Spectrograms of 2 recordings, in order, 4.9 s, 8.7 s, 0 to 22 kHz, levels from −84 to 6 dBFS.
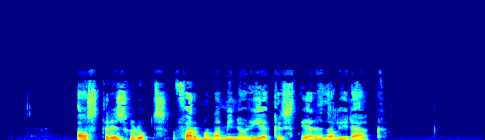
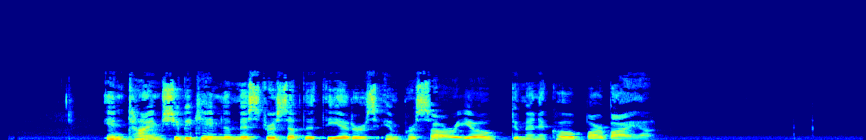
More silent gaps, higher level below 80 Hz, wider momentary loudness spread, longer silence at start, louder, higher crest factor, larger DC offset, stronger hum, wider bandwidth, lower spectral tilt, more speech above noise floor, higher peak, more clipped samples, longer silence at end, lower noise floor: neither; first, -74 dBFS vs -84 dBFS; second, 7 LU vs 10 LU; second, 0.8 s vs 1.05 s; first, -22 LUFS vs -29 LUFS; about the same, 20 dB vs 18 dB; neither; neither; second, 9.8 kHz vs 11.5 kHz; first, -5 dB/octave vs -3.5 dB/octave; about the same, 47 dB vs 44 dB; first, -2 dBFS vs -12 dBFS; neither; second, 1.15 s vs 2.15 s; second, -68 dBFS vs -72 dBFS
